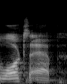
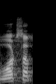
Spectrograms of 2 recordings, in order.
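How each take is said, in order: First: The last syllable has the vowel of 'app'. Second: The last syllable has the vowel of 'up'. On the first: This is the actual name. "है तो व्हाट्सएप" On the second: This is how people commonly say it. "हम लोग व्हाट्सअप ही बोलते हैं"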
